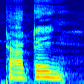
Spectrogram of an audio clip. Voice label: my saliva THaTeing, andamanese

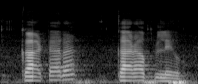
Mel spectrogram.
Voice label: "kaTarakarapleo", andamanese; her thin waist

